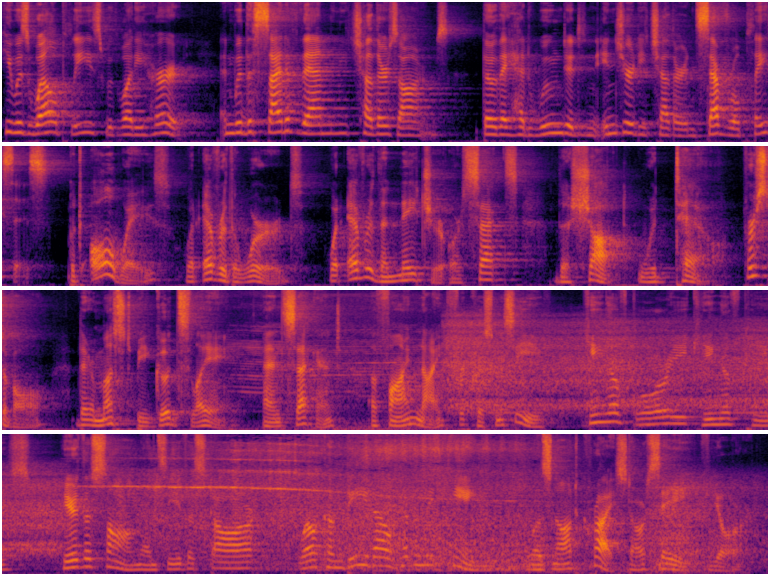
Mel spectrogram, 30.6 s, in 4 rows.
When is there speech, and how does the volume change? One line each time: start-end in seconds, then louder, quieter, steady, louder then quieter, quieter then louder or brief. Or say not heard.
0.0-30.6 steady.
